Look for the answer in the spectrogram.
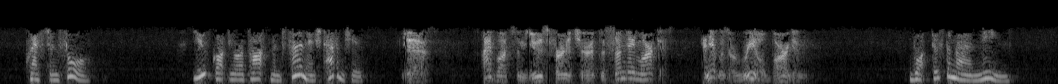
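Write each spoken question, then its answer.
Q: What does the man mean?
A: He furnished his apartment cheaply with used furniture from the Sunday market.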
